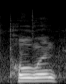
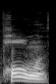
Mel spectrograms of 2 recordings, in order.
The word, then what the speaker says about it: Poulan: by uh I think the correct way to pronounce it is pulling I used to always call them Poland that's what I've always heard was you know the Poland chainsaws but I had somebody correct me one time and I believe it's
